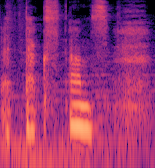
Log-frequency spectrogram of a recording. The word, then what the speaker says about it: ATACMS: Army tactical missile systems known as atacms and pronounced attacks Ms to hit Behind Enemy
